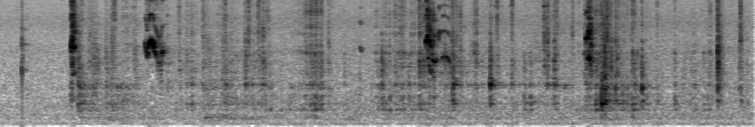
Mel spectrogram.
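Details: Pet rosy-faced lovebird (Agapornis roseicollis) giving a few sharp, high chirps spaced a second or two apart over soft rustling and clicking, with town noise such as vehicle engines possibly in the background.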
